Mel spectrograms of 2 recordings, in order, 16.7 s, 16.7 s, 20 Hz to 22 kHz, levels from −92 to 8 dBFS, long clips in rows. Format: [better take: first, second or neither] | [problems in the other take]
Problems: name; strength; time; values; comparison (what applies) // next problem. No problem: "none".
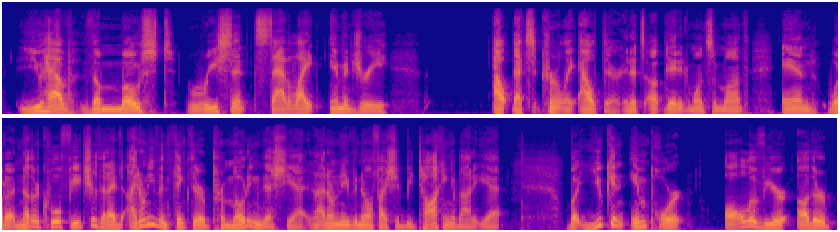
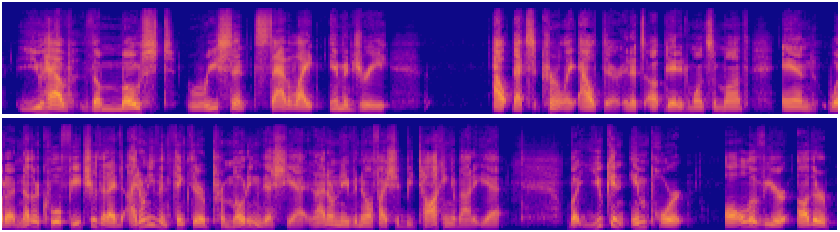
first | thin; very; fading below 350 Hz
